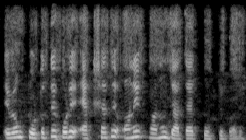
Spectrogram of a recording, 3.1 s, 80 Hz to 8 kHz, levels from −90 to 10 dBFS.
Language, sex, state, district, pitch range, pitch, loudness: Bengali, female, West Bengal, North 24 Parganas, 210-280 Hz, 250 Hz, -17 LUFS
